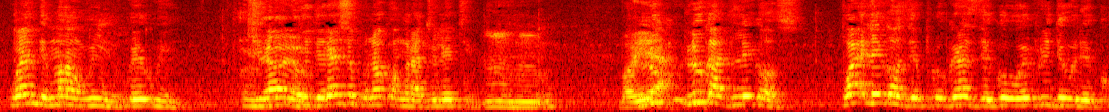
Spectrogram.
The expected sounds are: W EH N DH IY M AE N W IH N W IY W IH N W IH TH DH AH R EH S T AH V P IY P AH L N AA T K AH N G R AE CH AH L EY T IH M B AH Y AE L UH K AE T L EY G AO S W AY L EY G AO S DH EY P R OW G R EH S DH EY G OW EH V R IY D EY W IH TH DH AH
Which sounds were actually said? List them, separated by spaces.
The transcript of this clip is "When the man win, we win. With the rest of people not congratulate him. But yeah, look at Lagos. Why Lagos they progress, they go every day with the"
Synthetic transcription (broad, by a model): W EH N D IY M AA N W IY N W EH W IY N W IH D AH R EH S AH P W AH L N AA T K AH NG G R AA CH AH L EY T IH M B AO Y L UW K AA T L EY G AO S W AY L EY G AO S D EY P R OW G R EH S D EY G OW EH V R IY D EY W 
